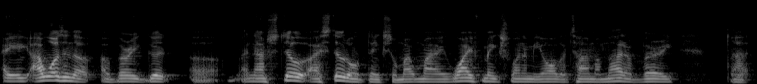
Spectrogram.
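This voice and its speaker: A man with a New York accent talks through a Bible chapter like a casual preacher. His pitch sits in the middle range, and he restarts his sentences and tosses in "you know" and "okay?" as he explains. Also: moderate pace, darkish tone. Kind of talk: informal Bible teaching. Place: home with a dog barking in the background.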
